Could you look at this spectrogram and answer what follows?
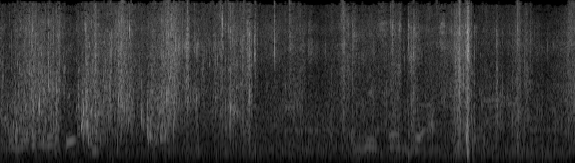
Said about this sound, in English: I'm on the river today, the Wollastook, with descendants of the original boat builders. The canoe is so large it has to be dragged to the water.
